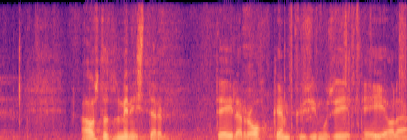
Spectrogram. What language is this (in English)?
Estonian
